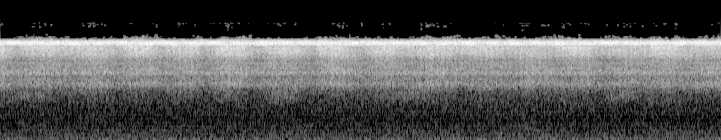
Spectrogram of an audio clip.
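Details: At dusk on a summer night in Georgia, USA, male cicadas call for mates in a relentless high-pitched buzzing hiss. The drone swells and eases slightly every couple of seconds but never stops.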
